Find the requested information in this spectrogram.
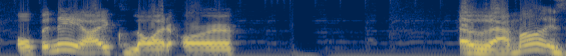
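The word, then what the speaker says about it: Llama: Your game sends the player message to an AI model like open AI, claw or lama is how you pronounce it.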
